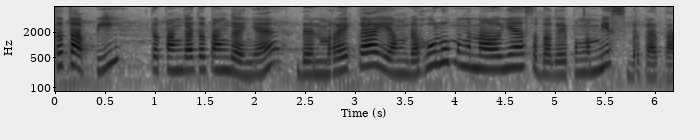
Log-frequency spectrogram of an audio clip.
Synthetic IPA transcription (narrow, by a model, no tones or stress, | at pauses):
t̪ət̪api | t̪ət̪aŋɡat̪ət̪aŋɡaɲadanməɾekajaŋdaɦuluməŋənalɲasəbaɡajpəŋəmɪsbərkat̪a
